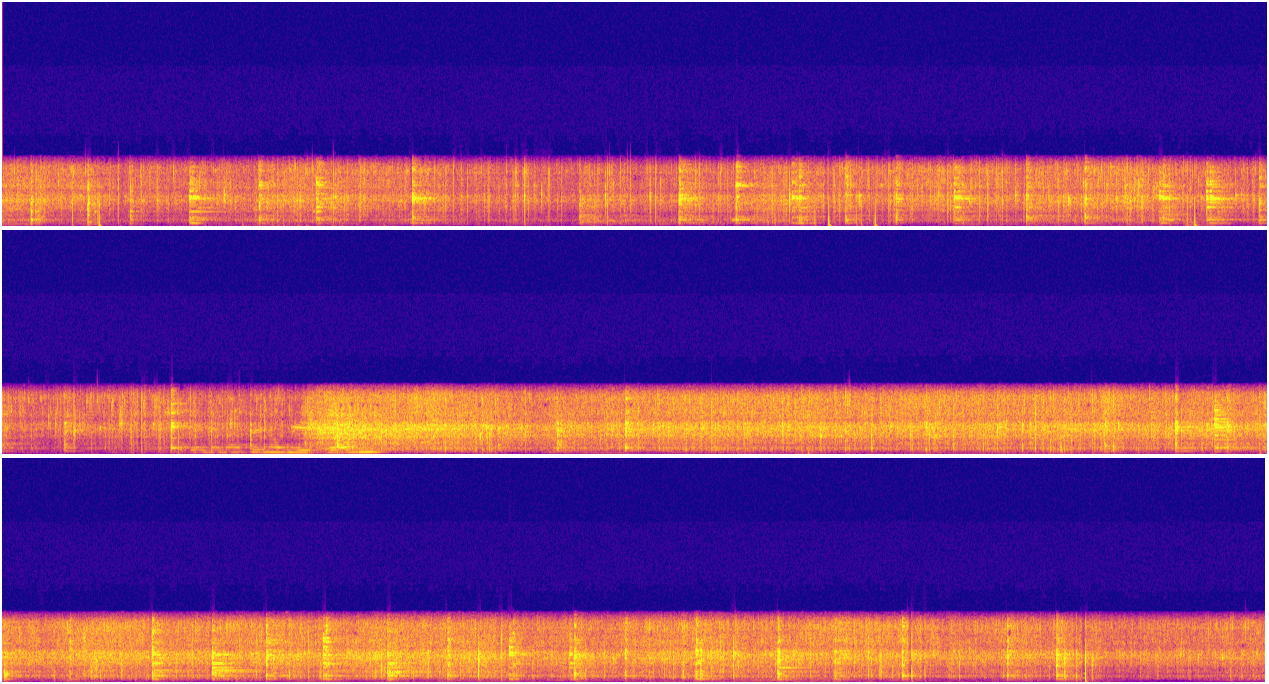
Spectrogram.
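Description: Garlic and onion sizzling in hot oil in a stainless-steel pan, with a metal spatula scraping and tapping against the pan. About twelve seconds in, the sizzle suddenly grows louder as raw shrimp go into the pan. The shrimp are then stir-fried, sizzling steadily with frequent spatula clicks.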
